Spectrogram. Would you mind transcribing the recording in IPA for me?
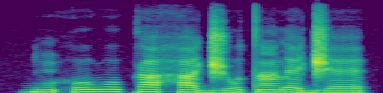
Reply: bũ˨ho˨˦wo˦ka˦ ha˦˨ d͡ʒo˨˦ tã˦lɛ˦˨d͡ʒɛ˧

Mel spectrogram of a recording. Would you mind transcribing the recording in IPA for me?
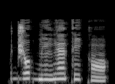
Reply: d͡ʒo˦ɡ͡bĩ˧ ɡɛ̃˦ti˧ kɔ̃˨

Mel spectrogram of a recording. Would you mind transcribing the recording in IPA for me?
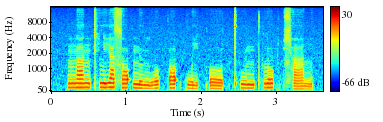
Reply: ŋa˥˩ŋ kʰli˥˩a̯sɔ˥˩ʔ nɯ˨˩ŋwo˥˩k̚ʔɔ˥˩ʔ kwi˨˩t̚ ʔoː˨˩t̚pʰu˧npʰlo˥˩k̚ t͡ɕʰa˥˩n

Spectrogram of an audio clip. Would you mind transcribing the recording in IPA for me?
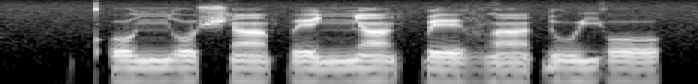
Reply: kʼo˨ɲo˨ʃã˨pe˨ ɲã˦˨k͡pe˨vã˨ ɗu˦jo˦

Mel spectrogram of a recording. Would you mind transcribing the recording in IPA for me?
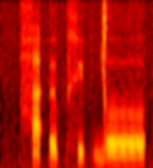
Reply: haʔɵpxyp ɟo

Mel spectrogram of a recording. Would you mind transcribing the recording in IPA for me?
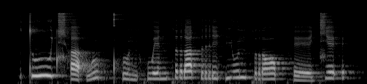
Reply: tuː˥˩t͡ɕʰa˨˩ʔwu˦˥k̚pʰu˨˩n kwe˦˥npra˥˩t̚ri˦˥ʔju˥˩n prɔː˦˥p̚heː˨˩ t͡ɕe˦˥ʔ

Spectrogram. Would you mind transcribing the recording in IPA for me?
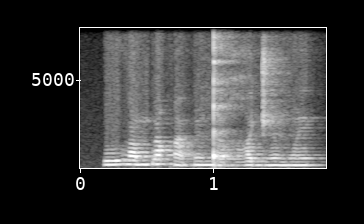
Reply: u˨˦ɦɒ˧mbə˦ qẽ˨pũ˧ŋ͡ǃɵ˨χ ʁə˦˨d͡ʒẽ˧ ɡʷẽ˧

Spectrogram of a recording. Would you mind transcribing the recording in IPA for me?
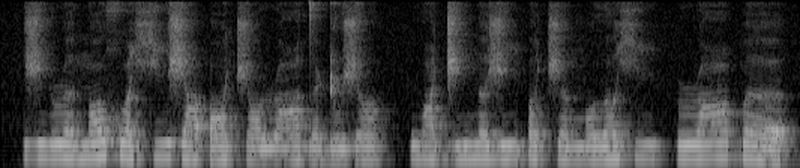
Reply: ʒiɹɜn̪ɒχʷɑ çi ʒɑʔɒt͡ʃɒ ɹɑd̪ɜ ɖʊʒʌ | wɑd͡ʒin̪ɜ ʒiʔʌ t͡ʃɜŋɔðʌçi | ɹɑ pɜ

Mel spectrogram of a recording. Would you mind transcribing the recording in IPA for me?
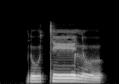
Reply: ɾu˨teː˦lʊ˨

